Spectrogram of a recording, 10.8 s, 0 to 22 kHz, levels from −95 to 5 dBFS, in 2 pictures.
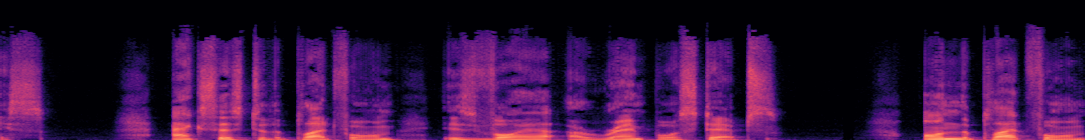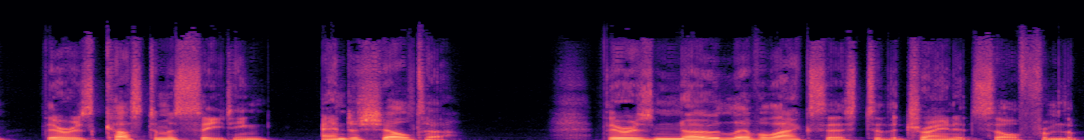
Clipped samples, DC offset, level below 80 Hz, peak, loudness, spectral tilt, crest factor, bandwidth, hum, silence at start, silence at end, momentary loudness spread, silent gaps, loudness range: under 0.1%; under 0.1%; -42 dBFS; -2 dBFS; -22 LUFS; -5 dB/octave; 20 dB; 17 kHz; none; 0 s; 0 s; 12 LU; none; 5 LU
